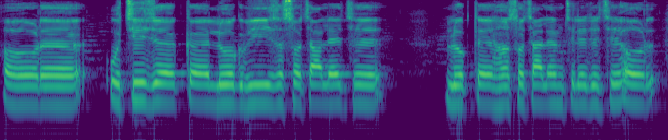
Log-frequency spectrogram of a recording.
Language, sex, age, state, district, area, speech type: Maithili, male, 60+, Bihar, Purnia, rural, spontaneous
